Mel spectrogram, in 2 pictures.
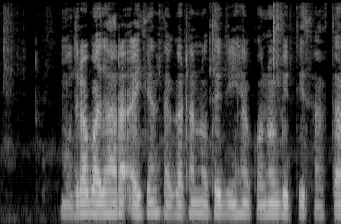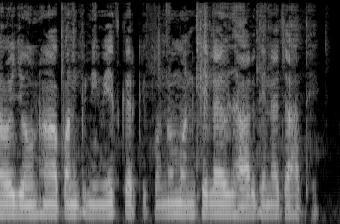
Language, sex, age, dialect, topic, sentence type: Chhattisgarhi, male, 18-24, Western/Budati/Khatahi, banking, statement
